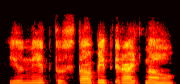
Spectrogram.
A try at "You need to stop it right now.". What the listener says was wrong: Yes, well done.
